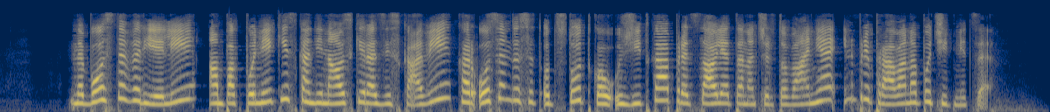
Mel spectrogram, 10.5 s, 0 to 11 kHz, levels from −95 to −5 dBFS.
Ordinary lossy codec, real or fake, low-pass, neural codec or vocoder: AAC, 32 kbps; real; 7.2 kHz; none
